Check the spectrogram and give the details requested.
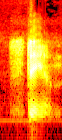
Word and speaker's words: Staunton: in Virginia sta you and t om is pronounced Stan huh well I guess that's my fault or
